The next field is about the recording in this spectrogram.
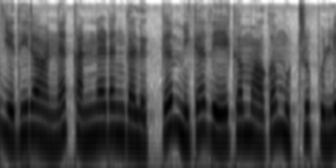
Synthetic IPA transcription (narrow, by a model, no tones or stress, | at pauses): ɛðɪɾaːnɐkɐnːɐɽɐŋɡɐɭɯkːɯmɪɣɐʋeːɣɐmaːɣɐmʊʈrɯpːʊɭːɪ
